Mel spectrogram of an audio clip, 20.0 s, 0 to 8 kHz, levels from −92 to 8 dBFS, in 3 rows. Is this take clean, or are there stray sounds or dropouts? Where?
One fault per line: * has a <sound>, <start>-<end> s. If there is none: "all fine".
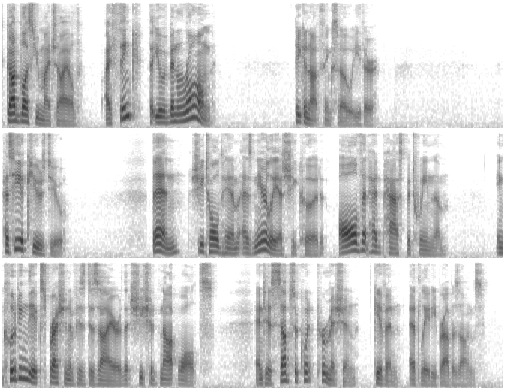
all fine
